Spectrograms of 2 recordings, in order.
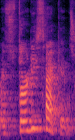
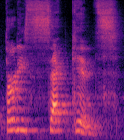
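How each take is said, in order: First: Said in the usual way. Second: "Thirty seconds" slow and higher, each word set apart; emphatic repeat. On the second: Shown as a demonstration. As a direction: stretch out "Thirty seconds" to drive it home.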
